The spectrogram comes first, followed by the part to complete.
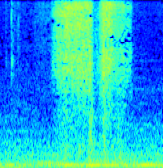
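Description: A hand pressing and working dry, crumbly dirt-and-cement mix in a metal basin. It makes gritty, hissing rustles, twice in quick succession about a second in.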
